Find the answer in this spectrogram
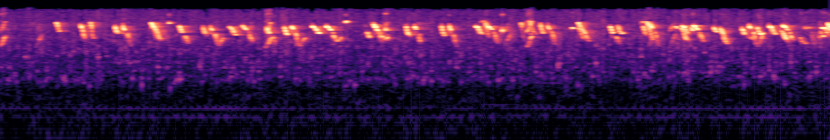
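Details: Singing male saffron finch with a calling female, a recording to fire up birds; dense, energetic chatter of sharp high chirps and clipped notes pouring out almost without pause, faint low hum behind.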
